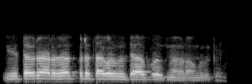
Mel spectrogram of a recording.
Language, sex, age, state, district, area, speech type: Tamil, male, 30-45, Tamil Nadu, Mayiladuthurai, rural, conversation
